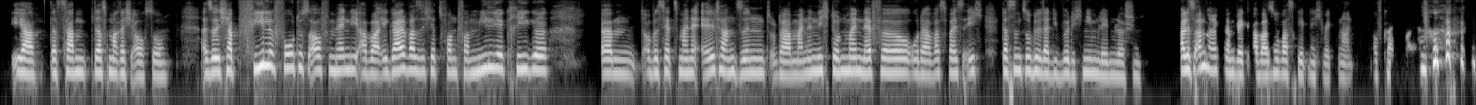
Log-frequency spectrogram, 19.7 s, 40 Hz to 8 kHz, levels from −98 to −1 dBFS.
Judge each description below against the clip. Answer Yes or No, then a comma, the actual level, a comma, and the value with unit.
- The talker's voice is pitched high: Yes, high, 205 Hz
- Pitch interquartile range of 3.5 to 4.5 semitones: No, average, 2.7 semitones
